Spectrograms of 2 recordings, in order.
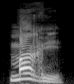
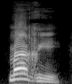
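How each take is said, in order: No difference in how they are said.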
